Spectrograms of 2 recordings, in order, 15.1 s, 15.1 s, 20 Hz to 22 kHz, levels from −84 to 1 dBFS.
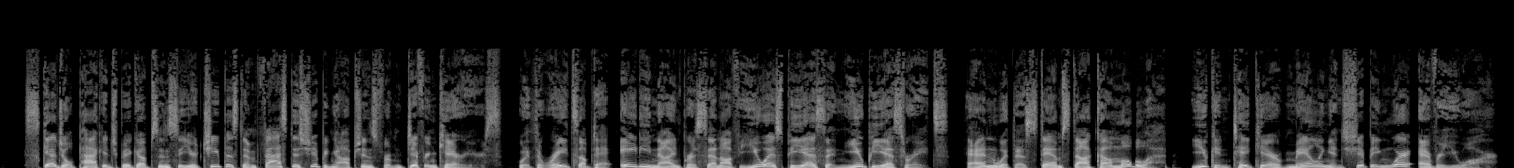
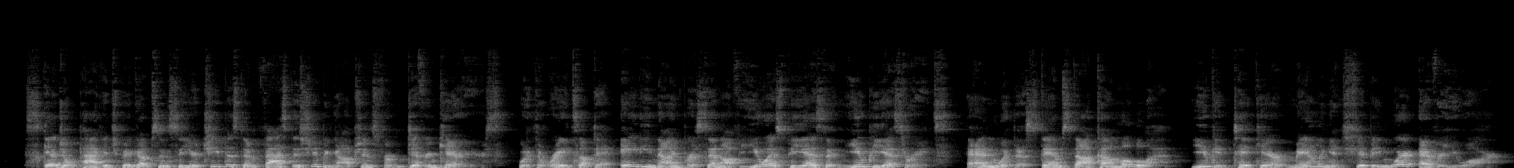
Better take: first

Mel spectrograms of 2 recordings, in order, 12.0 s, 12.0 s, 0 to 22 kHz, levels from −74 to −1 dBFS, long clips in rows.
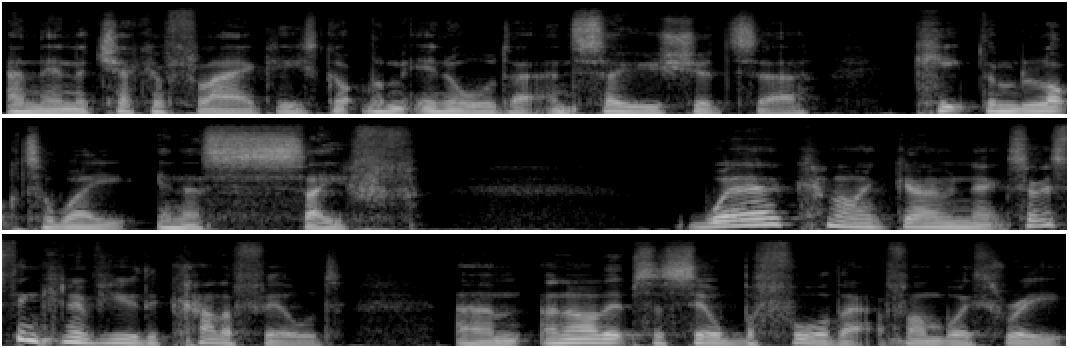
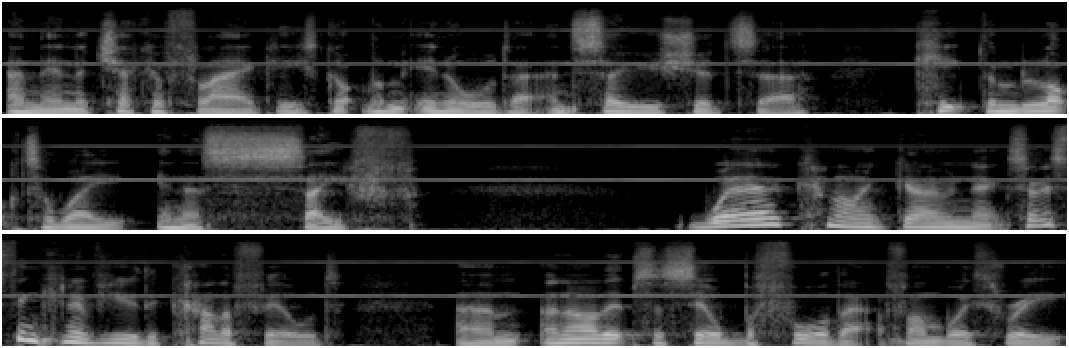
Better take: first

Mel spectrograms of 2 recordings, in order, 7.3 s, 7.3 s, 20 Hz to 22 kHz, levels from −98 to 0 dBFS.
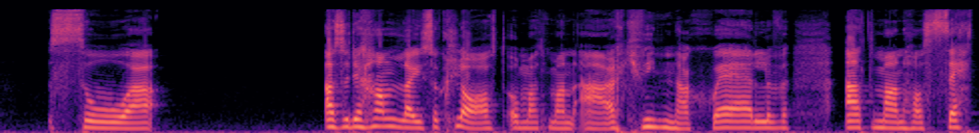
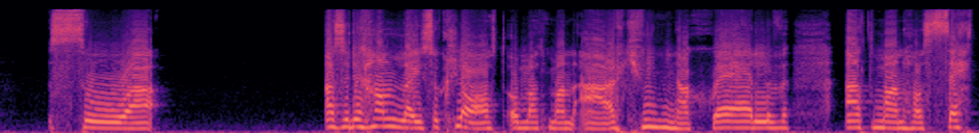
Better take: first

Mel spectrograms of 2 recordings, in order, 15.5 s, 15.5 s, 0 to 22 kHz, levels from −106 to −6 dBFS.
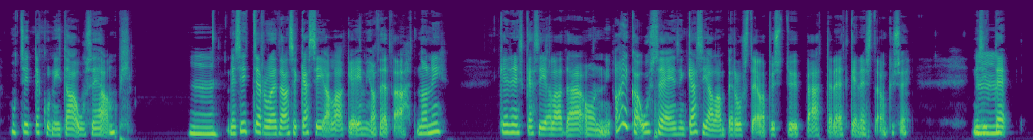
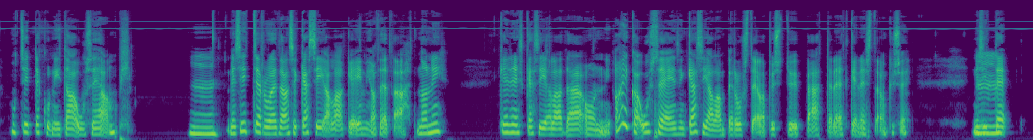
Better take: first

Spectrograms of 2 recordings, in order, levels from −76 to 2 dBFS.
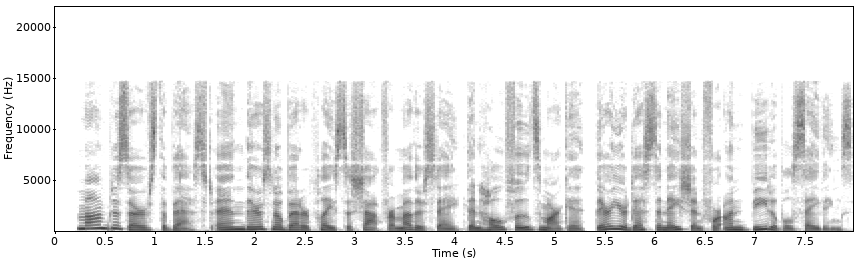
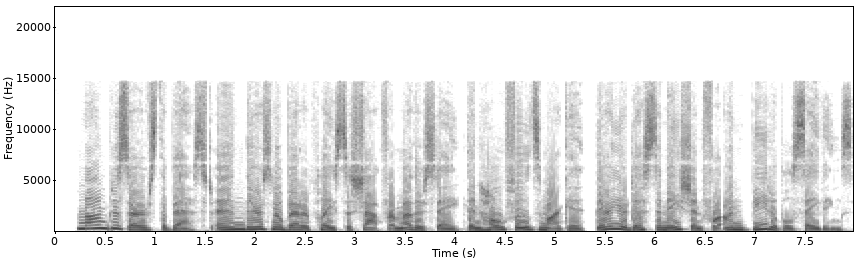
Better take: first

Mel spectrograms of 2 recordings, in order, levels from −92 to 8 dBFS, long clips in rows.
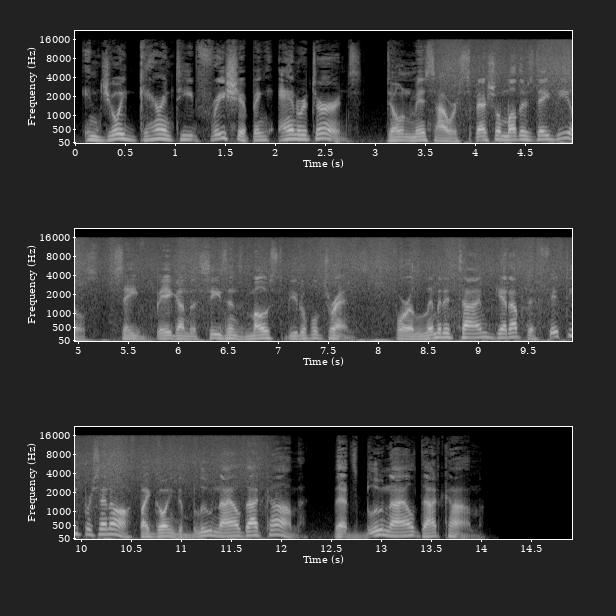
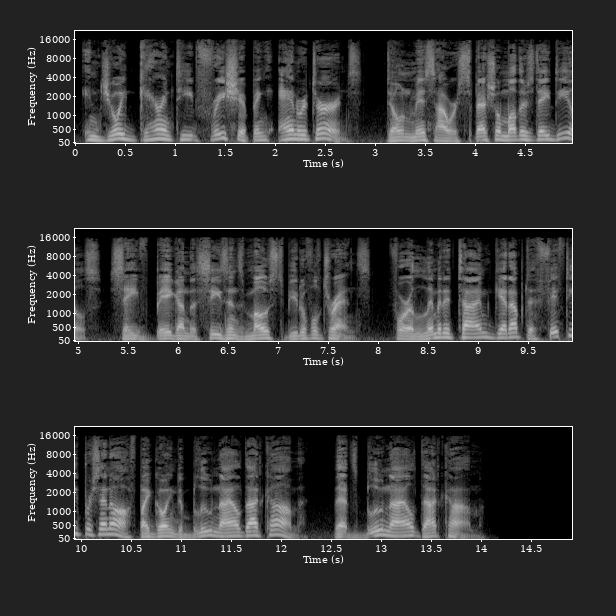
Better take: second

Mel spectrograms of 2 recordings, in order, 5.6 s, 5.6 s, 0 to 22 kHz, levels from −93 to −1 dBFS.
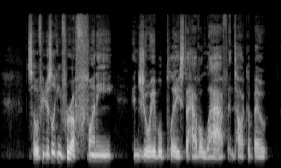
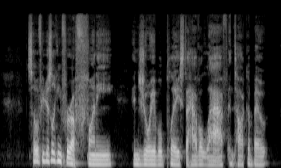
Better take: second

